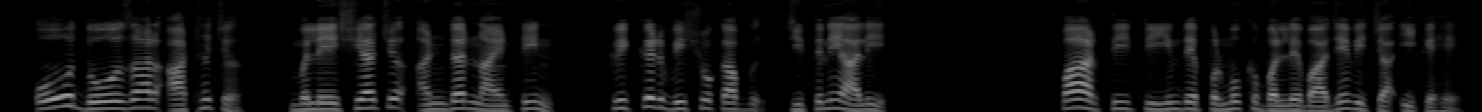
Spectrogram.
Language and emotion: Dogri, neutral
